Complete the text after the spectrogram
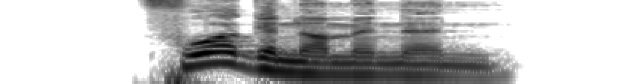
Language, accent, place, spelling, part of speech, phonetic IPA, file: German, Germany, Berlin, vorgenommenen, adjective, [ˈfoːɐ̯ɡəˌnɔmənən], De-vorgenommenen.ogg
- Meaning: inflection of vorgenommen: 1. strong genitive masculine/neuter singular 2. weak/mixed genitive/dative all-gender singular 3. strong/weak/mixed accusative masculine singular 4. strong dative plural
